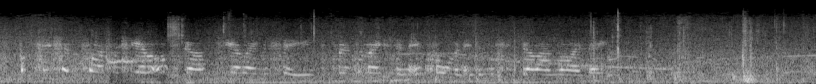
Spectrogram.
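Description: A police car driving up, its engine a low steady hum, with high-pitched voices calling out over it and a sharp knock near the end.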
